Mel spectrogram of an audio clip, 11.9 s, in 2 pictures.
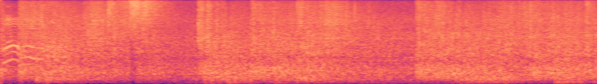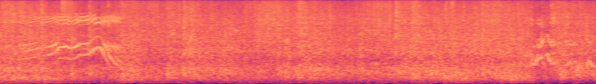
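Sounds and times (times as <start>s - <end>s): fireworks bangs and crackle: 0.0s - 11.9s
fireworks booms: 0.0s - 11.9s.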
